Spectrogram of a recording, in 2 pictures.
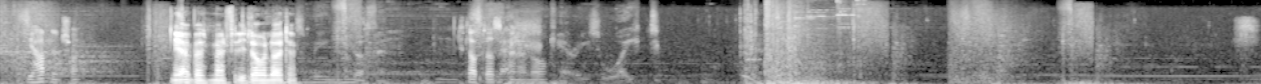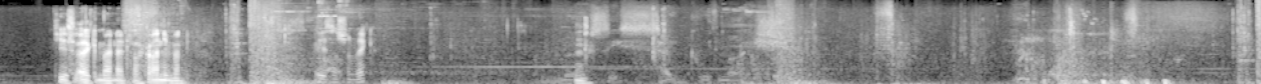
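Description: Magic blasts and sword hits crackle and thud in short bursts.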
